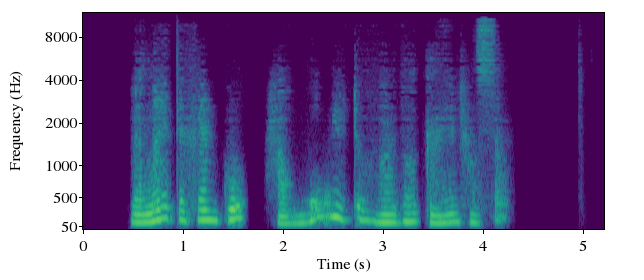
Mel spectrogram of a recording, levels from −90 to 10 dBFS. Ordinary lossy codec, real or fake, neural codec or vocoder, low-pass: AAC, 32 kbps; fake; codec, 44.1 kHz, 0.9 kbps, DAC; 10.8 kHz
